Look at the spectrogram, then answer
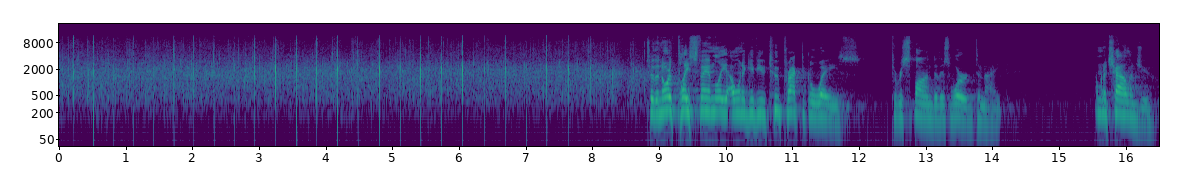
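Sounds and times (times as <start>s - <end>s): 
church audience applauding in steady claps: 0.0s - 9.5s
speech: 8.9s - 14.3s, 15.6s - 16.4s.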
